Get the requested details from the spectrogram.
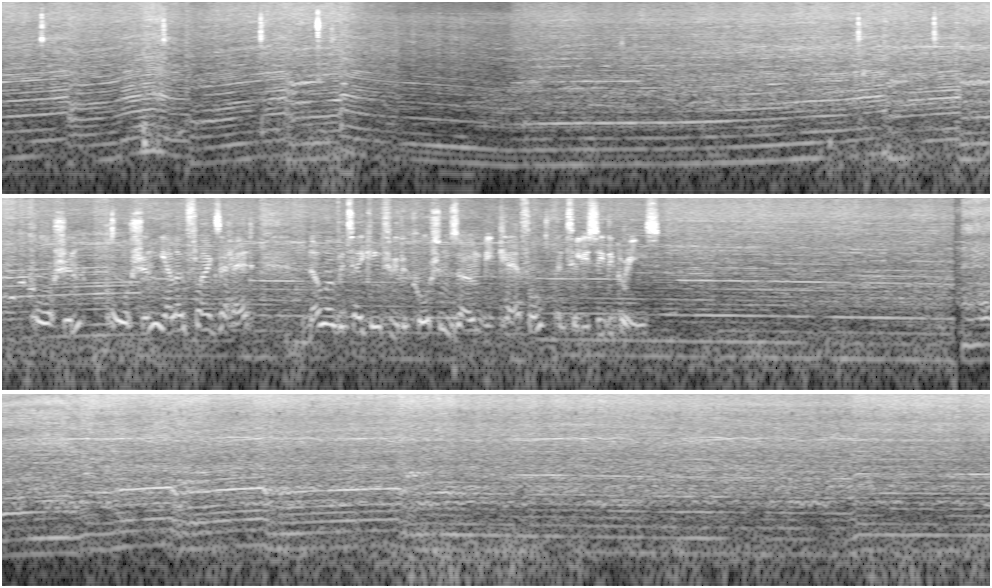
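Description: A racing car engine whines and rises and falls in pitch as it shifts gears.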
